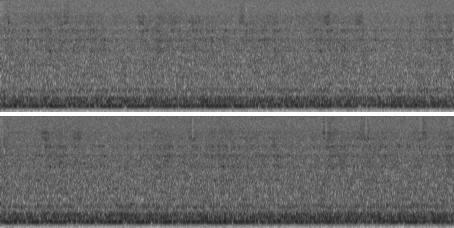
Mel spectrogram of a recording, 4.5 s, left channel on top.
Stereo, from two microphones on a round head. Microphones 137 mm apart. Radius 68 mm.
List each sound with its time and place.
Only background noise.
